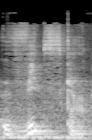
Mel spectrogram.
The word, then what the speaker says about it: Wytska: Ça ne le fait pas, mais nous allons voir ensemble Witzka. Witzka, c'est un prénom qui n'est pas courant, qui s'écrit W-Y-T-S-K-A.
